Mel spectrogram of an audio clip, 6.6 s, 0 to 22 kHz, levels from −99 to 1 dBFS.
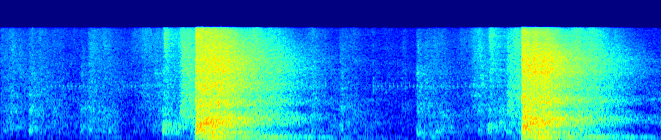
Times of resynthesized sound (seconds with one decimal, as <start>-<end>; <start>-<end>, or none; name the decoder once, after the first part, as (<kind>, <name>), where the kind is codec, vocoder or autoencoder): none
